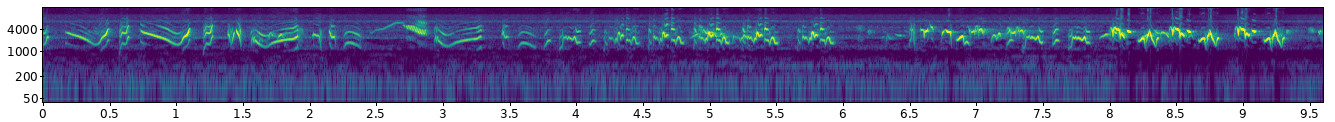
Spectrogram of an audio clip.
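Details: Sooty-headed bulbul lure call, active and challenging rivals: opens with sweeping whistled slurs, then fast dense chattering of chirps at about four notes per second, building to a busy finish.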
